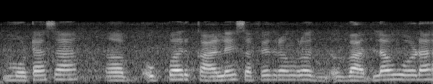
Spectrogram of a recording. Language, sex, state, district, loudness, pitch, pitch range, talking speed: Marwari, female, Rajasthan, Churu, -17 LUFS, 210 Hz, 190-220 Hz, 140 wpm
